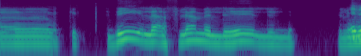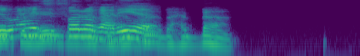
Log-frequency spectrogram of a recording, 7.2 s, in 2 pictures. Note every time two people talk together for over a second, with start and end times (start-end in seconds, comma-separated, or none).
3.5-5.2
